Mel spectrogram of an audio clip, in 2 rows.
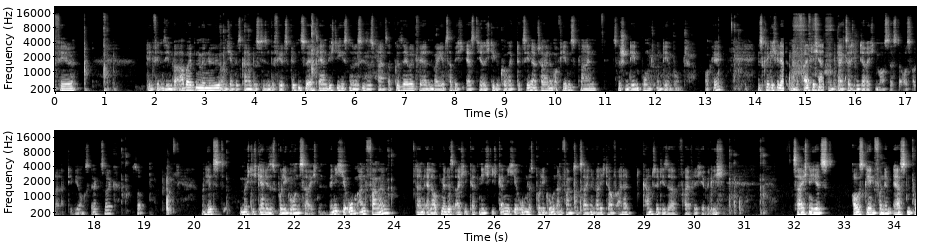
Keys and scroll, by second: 0.9 shift+super+ö, 5.1 BackSpace.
